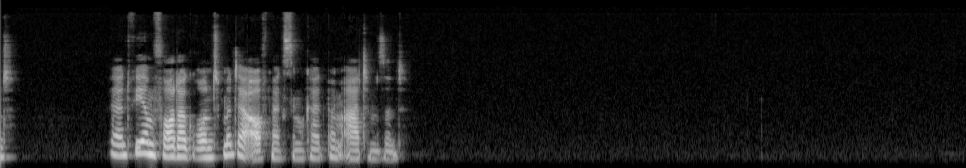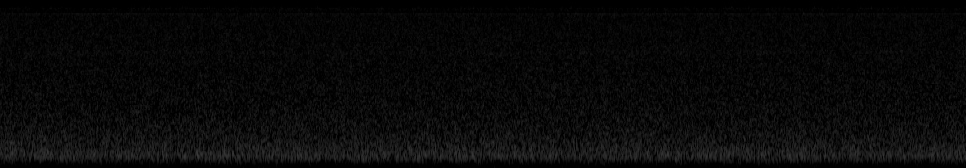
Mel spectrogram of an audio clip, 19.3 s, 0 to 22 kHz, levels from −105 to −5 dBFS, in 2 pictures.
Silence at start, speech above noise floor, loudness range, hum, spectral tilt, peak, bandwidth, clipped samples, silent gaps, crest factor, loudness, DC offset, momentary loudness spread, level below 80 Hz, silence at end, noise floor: 0 s; 52 dB; 11 LU; none; -4 dB/octave; -12 dBFS; 17.5 kHz; under 0.1%; none; 26 dB; -29 LUFS; under 0.1%; 16 LU; under -90 dBFS; 15.3 s; -81 dBFS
